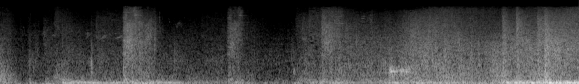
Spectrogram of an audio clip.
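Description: Game characters clash with weapon hits.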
